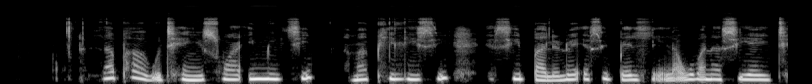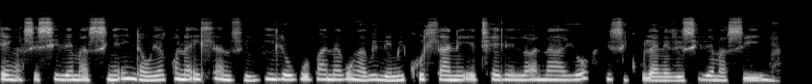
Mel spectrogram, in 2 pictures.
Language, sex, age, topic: North Ndebele, female, 18-24, health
